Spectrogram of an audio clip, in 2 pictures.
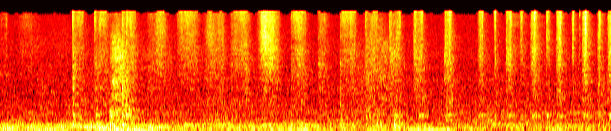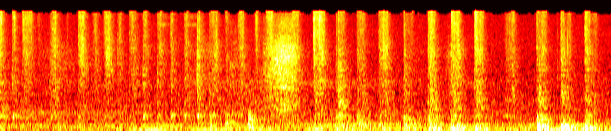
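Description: Paintbrush bristles scrubbing milk paint onto the white oak spindles of a Windsor chair: a quick, steady run of short scratchy strokes, with a few louder strokes near the end.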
